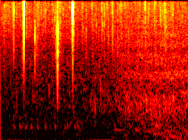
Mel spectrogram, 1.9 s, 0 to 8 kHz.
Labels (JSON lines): {"label": "biophony", "recorder": "SoundTrap 500"}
